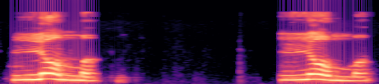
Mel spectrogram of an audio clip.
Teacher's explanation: Ash is silent, so let's assume it doesn't exist. So I'm just connecting the sound of my article le with o. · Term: liaisons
